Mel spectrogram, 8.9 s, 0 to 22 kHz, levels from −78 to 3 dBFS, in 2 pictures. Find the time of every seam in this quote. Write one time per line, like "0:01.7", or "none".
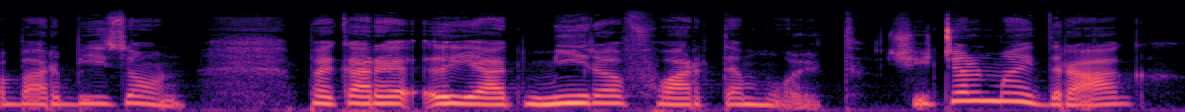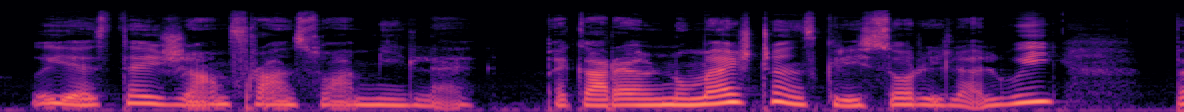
none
